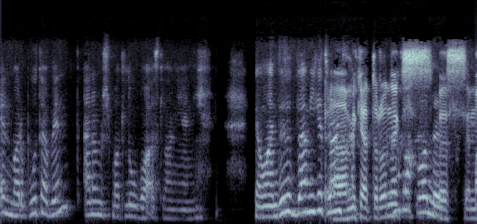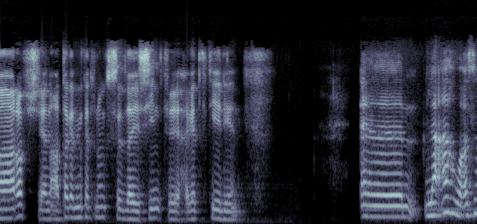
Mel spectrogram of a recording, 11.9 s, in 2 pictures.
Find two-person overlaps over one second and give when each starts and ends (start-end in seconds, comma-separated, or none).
4.1-5.6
